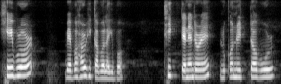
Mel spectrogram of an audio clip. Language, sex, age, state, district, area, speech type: Assamese, female, 30-45, Assam, Dhemaji, rural, spontaneous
